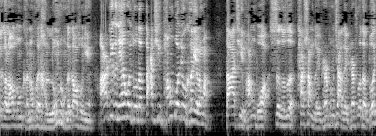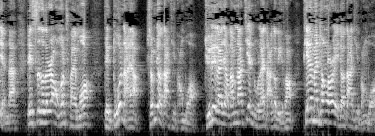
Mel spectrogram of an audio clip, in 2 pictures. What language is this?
Chinese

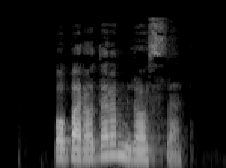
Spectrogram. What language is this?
Persian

